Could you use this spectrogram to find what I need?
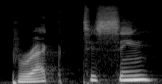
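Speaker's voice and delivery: "practicing" stretched out slowly; slow model practicing. Shown as a demonstration. Teacher slowly models "practicing" for Brazilian students. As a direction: draw "practicing" out, syllable by syllable. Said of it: "causa um pouco de problema".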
